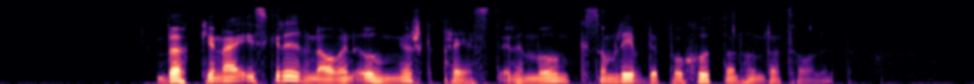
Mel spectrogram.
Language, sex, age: Swedish, male, 38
